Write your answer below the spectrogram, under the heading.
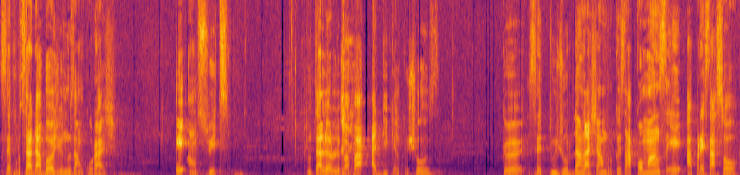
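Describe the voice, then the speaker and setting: A man's medium-pitched voice with very wide pitch swings, vocal fry, and a very slow pace. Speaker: church member speaking in a debate. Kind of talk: church panel debate. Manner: animated.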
